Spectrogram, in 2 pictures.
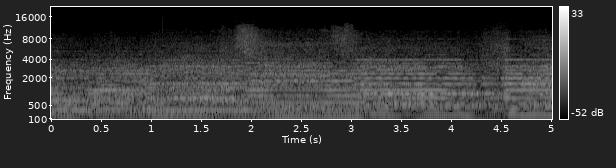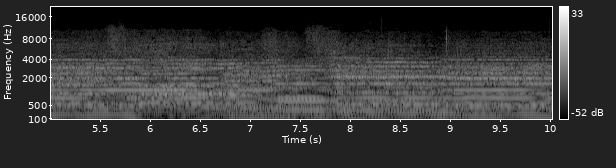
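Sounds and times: choir singing with instruments: 0.0 - 10.0.

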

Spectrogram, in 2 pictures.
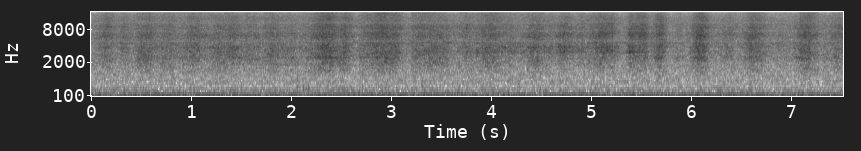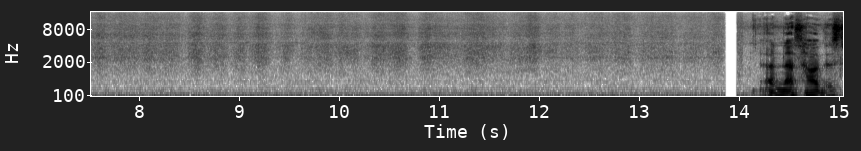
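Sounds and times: hair brush swishing on hair: 0.0 - 15.0.

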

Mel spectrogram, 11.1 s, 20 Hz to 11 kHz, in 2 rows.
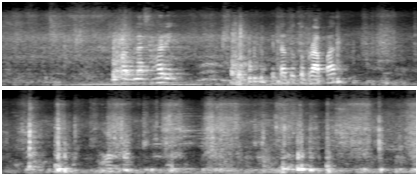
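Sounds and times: plastic rubbing and creaking: 3.0 - 11.0.

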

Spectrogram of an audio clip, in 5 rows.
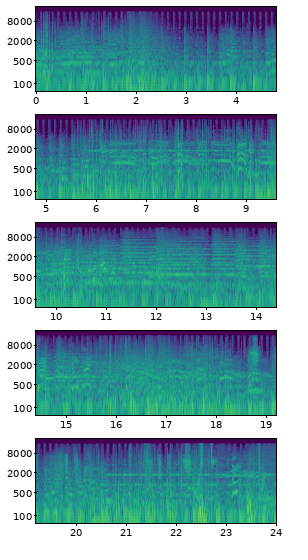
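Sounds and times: background music: 0.0 - 24.0
horse hoofbeats galloping: 0.0 - 24.0
horses neighing: 5.6 - 12.1, 13.8 - 24.0.

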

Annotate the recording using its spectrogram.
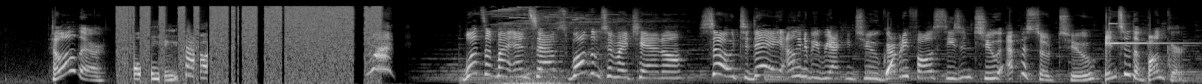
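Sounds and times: loud static hiss: 1.1 - 3.9
chopped voice snippets: 4.6 - 6.8.

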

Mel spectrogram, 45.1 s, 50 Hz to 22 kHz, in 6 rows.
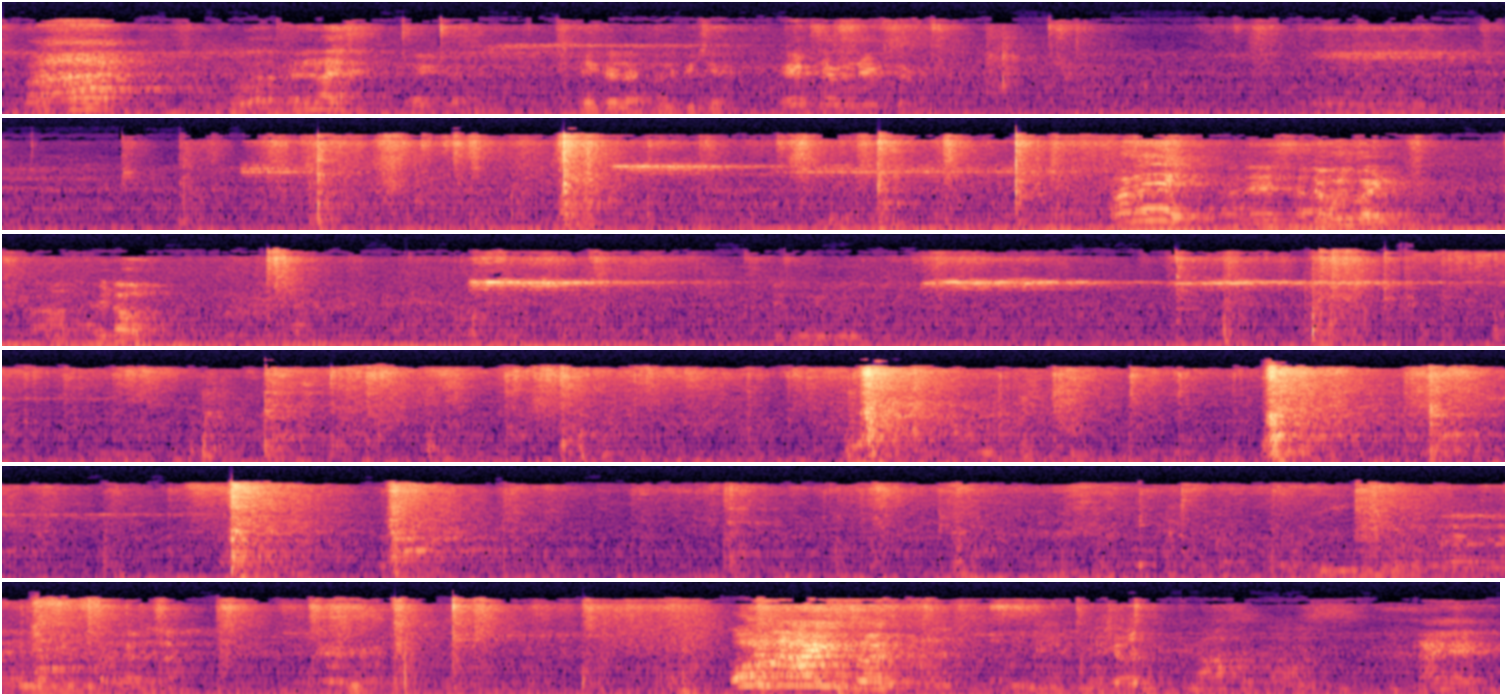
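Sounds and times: racket hitting shuttlecock: 26.7 - 28.1, 28.8 - 30.0.

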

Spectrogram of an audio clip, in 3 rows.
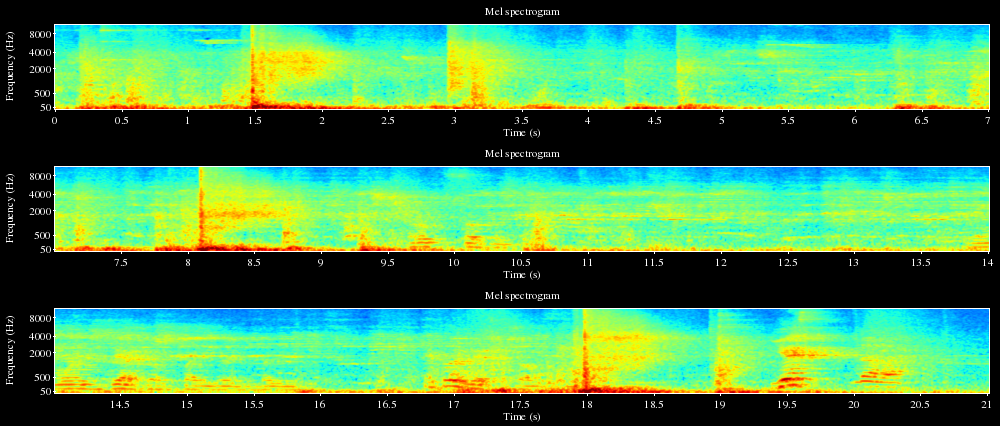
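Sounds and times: bodies thudding onto padded mats: 0.0 - 3.8.

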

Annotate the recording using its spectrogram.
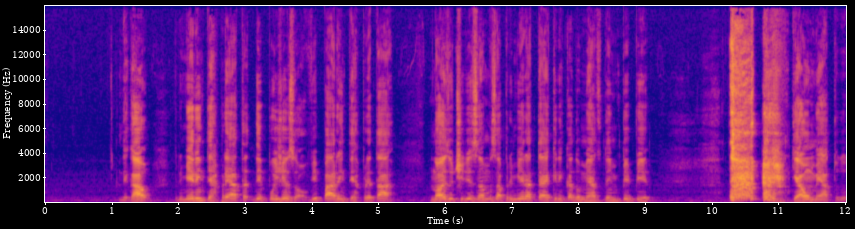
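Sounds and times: man clearing his throat: 10.2 - 11.2.

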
